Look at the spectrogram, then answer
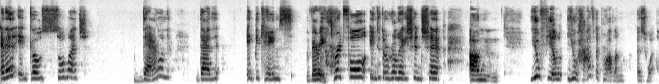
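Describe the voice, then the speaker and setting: Very slowly, a high-pitched woman speaks with a French Canadian accent, leaving long, frequent pauses. Her pitch swings very widely and her loudness shifts a lot. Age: 50s. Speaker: guest sharing personal experience. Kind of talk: testimony in casual chat.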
